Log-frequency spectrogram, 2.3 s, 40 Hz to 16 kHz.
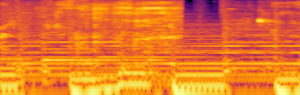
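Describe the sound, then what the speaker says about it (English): Chicken breast halves sizzle in a frying pan with a bright, crackling hiss, and soft scraping or rubbing sounds from the cookware come through as well. "it's been about 2 minutes, sizzling away"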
